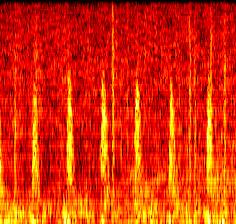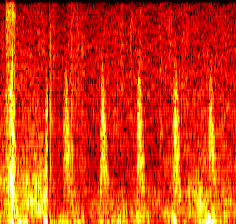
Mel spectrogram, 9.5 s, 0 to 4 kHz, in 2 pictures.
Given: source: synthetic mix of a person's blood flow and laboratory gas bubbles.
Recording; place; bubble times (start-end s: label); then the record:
Doppler ultrasound of blood flow; subclavian vein
4.83-5.04 s: bubbles
From the record:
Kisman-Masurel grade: 113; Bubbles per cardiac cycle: 1 to 2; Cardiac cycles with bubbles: 1 to 10%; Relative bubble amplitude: loud (0.450 to 0.775); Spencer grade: 1 (occasional bubble signal discernible with the cardiac motion signal, with majority of cardiac periods free of bubbles); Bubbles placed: anywhere in the cardiac cycle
